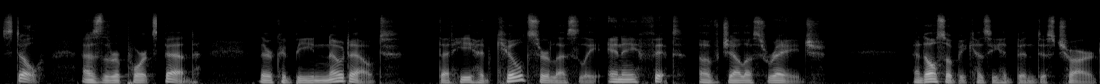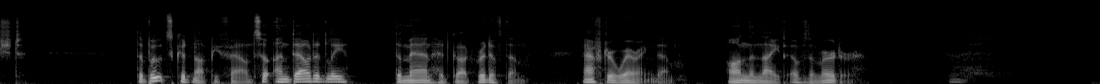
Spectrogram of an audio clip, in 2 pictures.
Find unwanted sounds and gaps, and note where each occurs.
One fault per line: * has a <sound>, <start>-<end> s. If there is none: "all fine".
* has a dropout, 1.6-1.7 s
* has a sigh, 20.4-21.8 s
